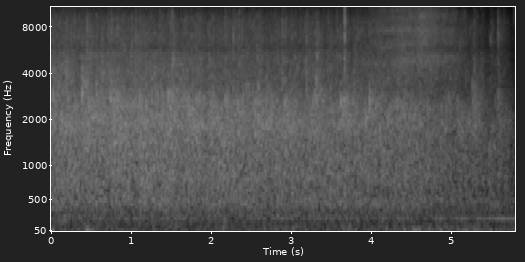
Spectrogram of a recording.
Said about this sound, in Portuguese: Você pode aplaudir o Senhor Jesus?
